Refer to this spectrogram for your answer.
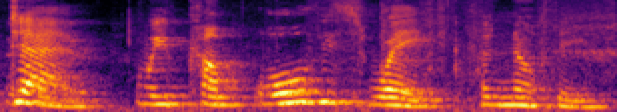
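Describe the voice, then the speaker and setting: A woman's voice: mid-range voice, expressive, slow, a little mellow. A woman playing a prim, inquisitive detective mother in a live comic radio play. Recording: slightly distant stage mic.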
